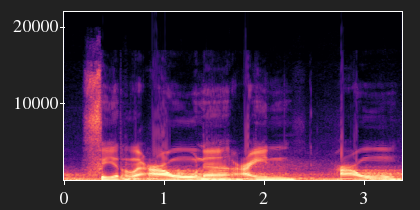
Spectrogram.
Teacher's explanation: Ya, pada Fir'auna ainnya ya dijelas, ya, jangan sampai dibaca seperti hamzah Fir'auna, harusnya Fir'auna ain au.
